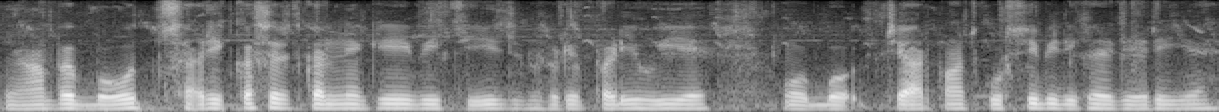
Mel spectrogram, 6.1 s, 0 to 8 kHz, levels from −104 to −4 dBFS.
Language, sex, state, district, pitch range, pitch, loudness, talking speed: Hindi, female, Rajasthan, Bikaner, 105-115 Hz, 110 Hz, -20 LUFS, 225 wpm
